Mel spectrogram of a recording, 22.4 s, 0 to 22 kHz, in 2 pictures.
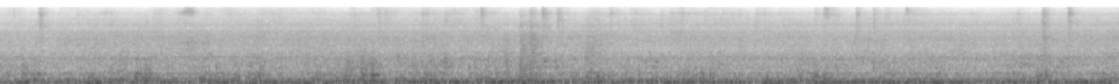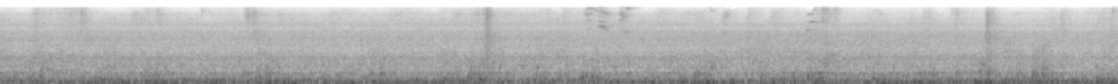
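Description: Taiwan Railway EMU900 electric multiple unit running at speed, heard from inside the car: a steady rumble of wheels on rail, with a few faint clicks.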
